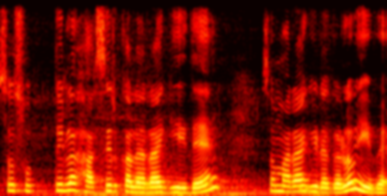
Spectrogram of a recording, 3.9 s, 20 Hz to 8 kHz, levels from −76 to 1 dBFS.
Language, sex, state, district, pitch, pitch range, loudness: Kannada, female, Karnataka, Bangalore, 205 Hz, 185-235 Hz, -15 LUFS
